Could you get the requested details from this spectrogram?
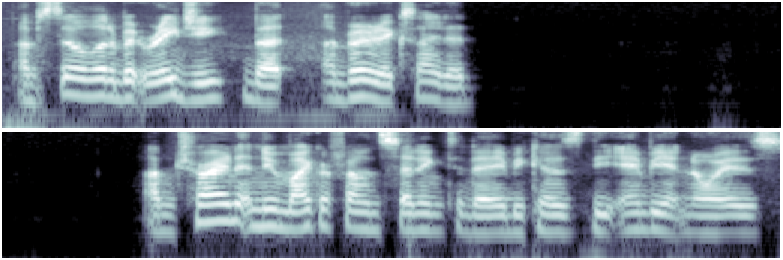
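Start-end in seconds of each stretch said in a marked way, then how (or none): none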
